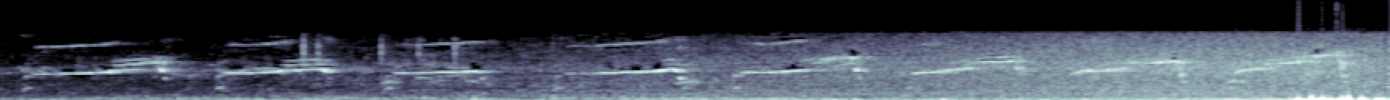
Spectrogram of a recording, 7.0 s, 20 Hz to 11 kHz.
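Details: Wild bald eagles at a Minnesota nest, 4 July 2013, wrestling for a carp. A long run of high whistled chattering notes repeats several times a second, while low wind rumble builds to a loud burst at the end.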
